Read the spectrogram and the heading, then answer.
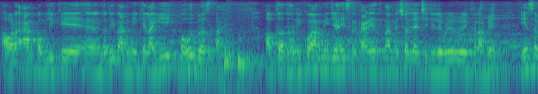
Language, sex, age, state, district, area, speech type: Maithili, male, 30-45, Bihar, Sitamarhi, urban, spontaneous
